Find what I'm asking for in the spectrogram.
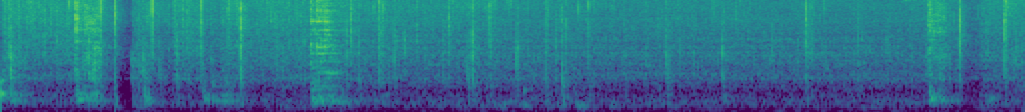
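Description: Egg curry fries in oil as a quiet, continuous crackling sizzle, broken by scattered scraping and clicking of a spatula stirring the pan.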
